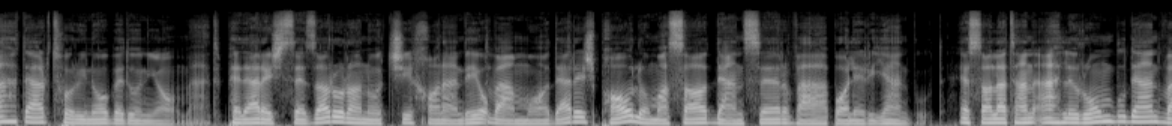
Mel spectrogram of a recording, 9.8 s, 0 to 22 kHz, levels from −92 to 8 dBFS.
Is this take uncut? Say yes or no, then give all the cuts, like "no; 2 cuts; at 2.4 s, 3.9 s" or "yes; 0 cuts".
no; 1 cut; at 4.0 s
